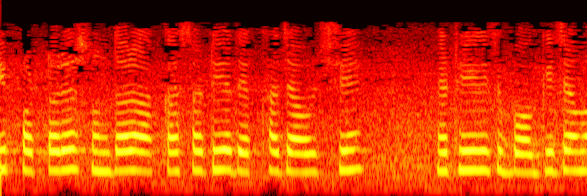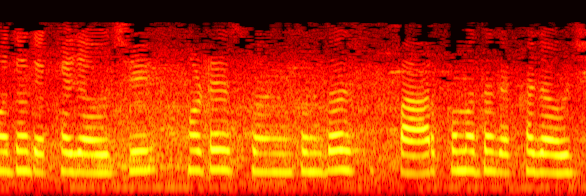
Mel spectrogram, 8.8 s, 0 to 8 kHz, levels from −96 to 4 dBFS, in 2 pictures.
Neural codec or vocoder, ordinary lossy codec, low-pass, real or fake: none; MP3, 24 kbps; 7.2 kHz; real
